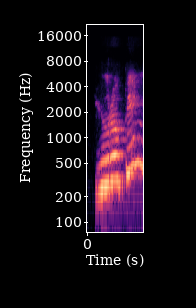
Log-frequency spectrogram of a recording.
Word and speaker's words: European: be found okay so we will pronounce this now as european european european mean there is only one man from the euro so we won't pronounce as europe will pronounce as european so we will use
